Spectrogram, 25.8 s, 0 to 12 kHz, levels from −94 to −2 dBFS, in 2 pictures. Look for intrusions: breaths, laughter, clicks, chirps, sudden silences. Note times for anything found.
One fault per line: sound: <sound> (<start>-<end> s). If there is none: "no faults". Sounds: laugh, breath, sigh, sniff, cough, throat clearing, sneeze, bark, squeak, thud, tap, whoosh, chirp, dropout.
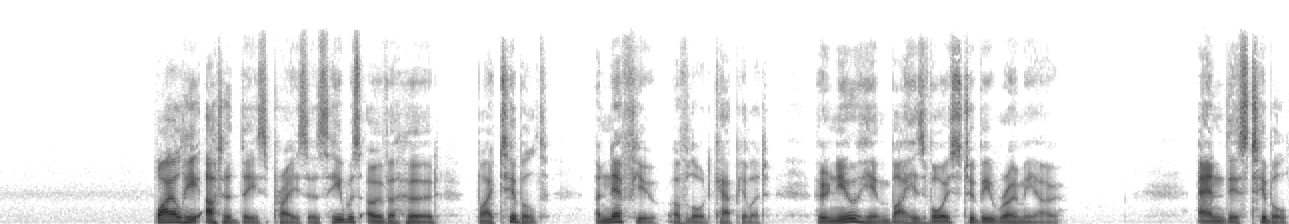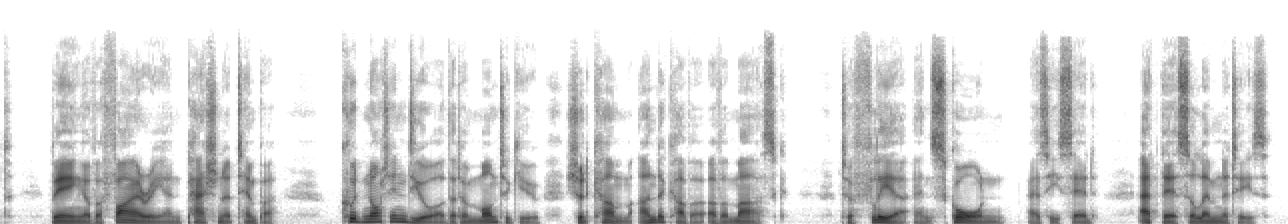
no faults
